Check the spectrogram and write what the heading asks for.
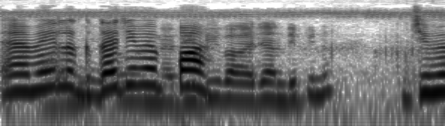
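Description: A man talking over a steady, high-pitched drone of insects that runs on unbroken between his words.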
